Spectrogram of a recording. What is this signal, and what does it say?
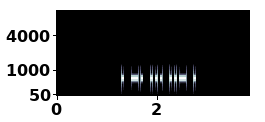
Morse code, heard as a keyed tone, about 25 wpm, 700 Hz. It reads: ENSUE
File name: 5 Letter Words - First 3 Letters Given - 25wpm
